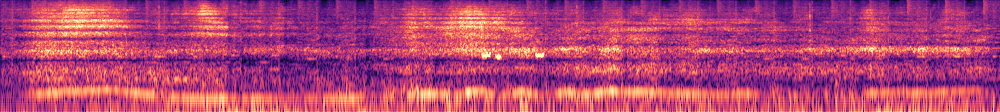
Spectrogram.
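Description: Mitsubishi Pajero Sport SUV's engine running hard under load as it climbs a steep sand slope, its spinning wheels throwing sand.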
